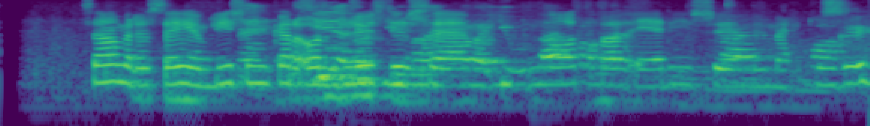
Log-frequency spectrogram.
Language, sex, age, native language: Icelandic, female, 18-19, Icelandic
